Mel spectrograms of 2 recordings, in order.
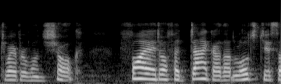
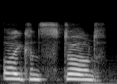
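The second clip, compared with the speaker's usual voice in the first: halting, slow, strained and loud; pained, jaw clenched; 3 semitones higher, 8 dB louder than usual. Acted. Henry hurt but standing, speaking through clenched jaw. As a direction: push the words out through pain. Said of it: "his jaw clenched in pain".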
